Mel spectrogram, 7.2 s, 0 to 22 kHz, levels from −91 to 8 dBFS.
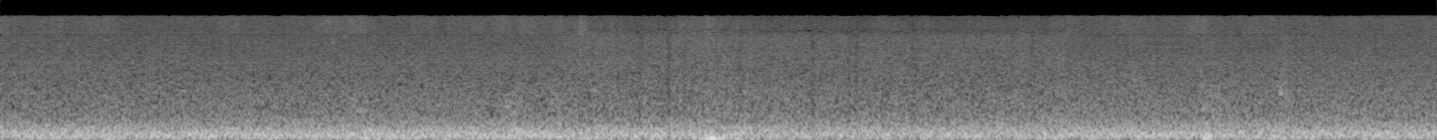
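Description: A call bitrate drop runs from 2.82 s to 5.41 s. The sound is consistent with the connection's bandwidth estimate collapsing, with the encoder falling from around 48 kbps to roughly 14 kbps and staying at that floor for about 2.5 s. With so few bits, the codec quantises the speech coarsely and trims the upper frequencies, so this stretch turns muffled, rough and watery before the fuller sound returns at 5.41 s.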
